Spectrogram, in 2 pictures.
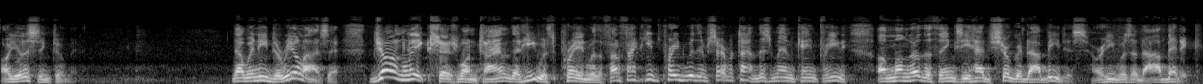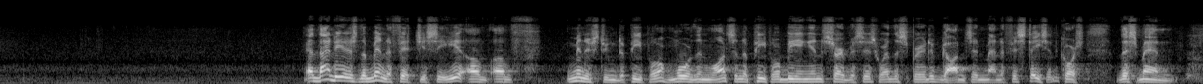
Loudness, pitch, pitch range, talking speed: -18 LUFS, 135 Hz, 120-165 Hz, 200 wpm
